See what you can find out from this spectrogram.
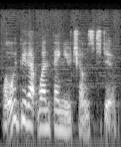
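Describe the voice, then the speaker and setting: A woman's voice: lowish voice, brisk, vocal fry, dark tone, slightly rough. A woman co-hosting a podcast, chatting playfully, reading out chat questions and laughing at herself. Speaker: podcast co-host. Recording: muffled lo-fi stream audio with faint music.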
